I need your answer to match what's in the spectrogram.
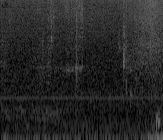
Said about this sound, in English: Let me take a sip of this.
